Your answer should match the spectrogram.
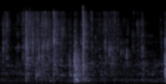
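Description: Faint, irregular crackling and small clicks, with a slightly louder crackle about a second in.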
